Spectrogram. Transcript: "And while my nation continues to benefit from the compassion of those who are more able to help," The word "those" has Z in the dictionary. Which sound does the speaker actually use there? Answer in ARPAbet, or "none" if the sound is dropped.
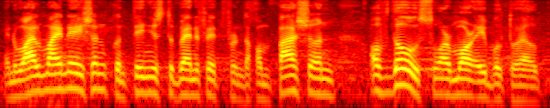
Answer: S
